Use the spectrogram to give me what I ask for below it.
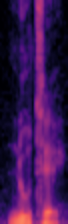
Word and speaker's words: Netcher: And to give you an example, like the word that we pronounce Netcher, which is the word for deity or God, in Coptic they pronounce it Nute.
